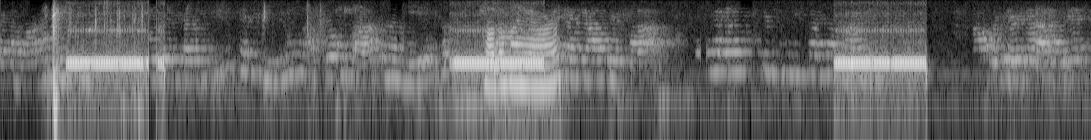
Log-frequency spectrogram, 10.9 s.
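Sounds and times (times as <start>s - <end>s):
electronic phone ring tone while a call is transferred: 0.6s - 1.6s, 4.5s - 5.5s, 8.3s - 9.3s
person speaking: 4.8s - 5.6s.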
